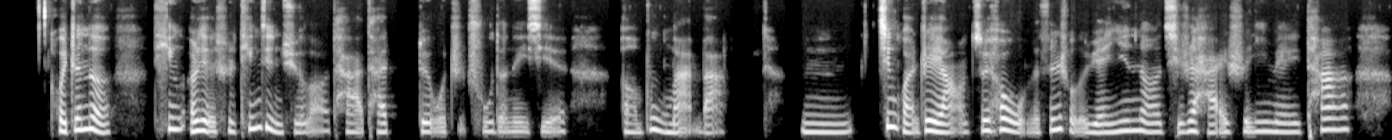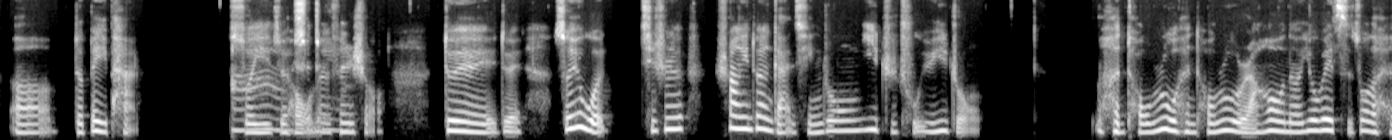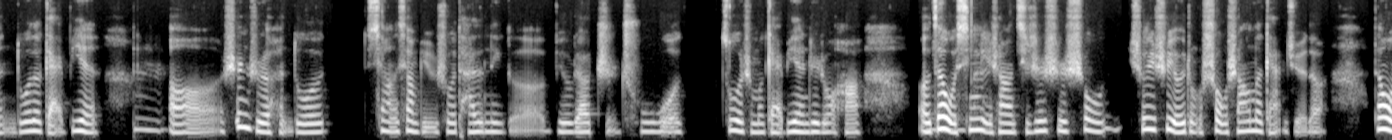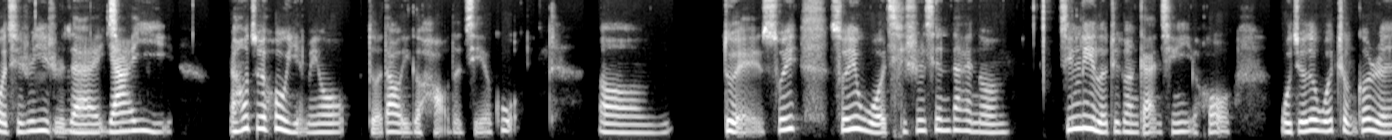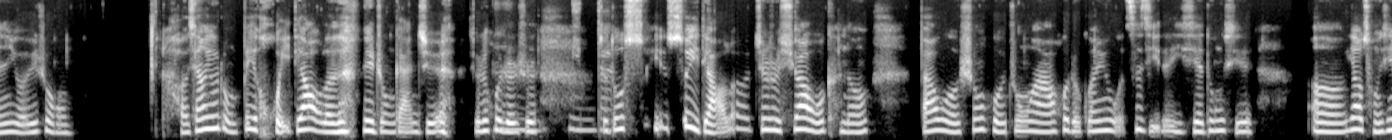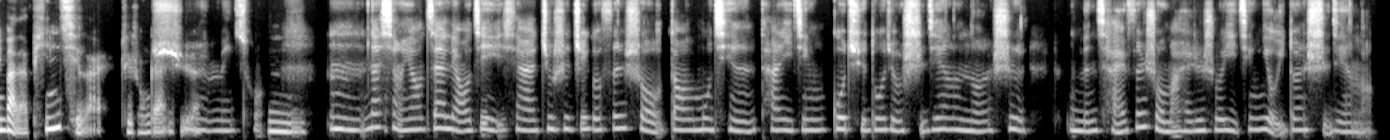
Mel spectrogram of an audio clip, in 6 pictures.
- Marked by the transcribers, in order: tapping; laughing while speaking: "的那种感觉"; sad: "就都碎 碎掉了"
- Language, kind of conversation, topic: Chinese, advice, 分手后我该如何努力重建自尊和自信？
